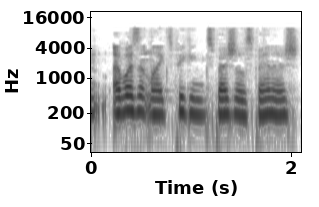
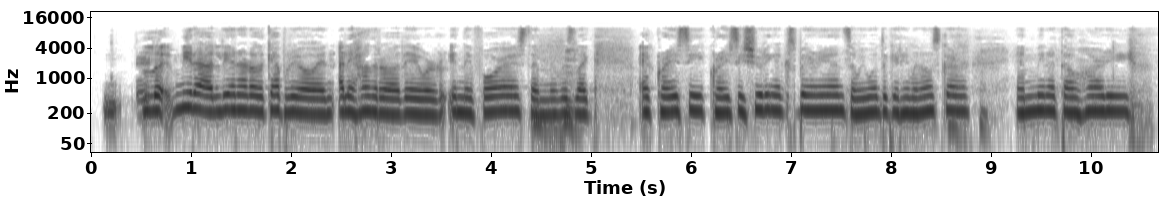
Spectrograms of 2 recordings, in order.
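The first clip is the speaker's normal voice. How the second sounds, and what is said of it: Put-on Cuban accent. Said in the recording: “you were speaking with an accent. ... A Cuban accent? ... Yeah.”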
